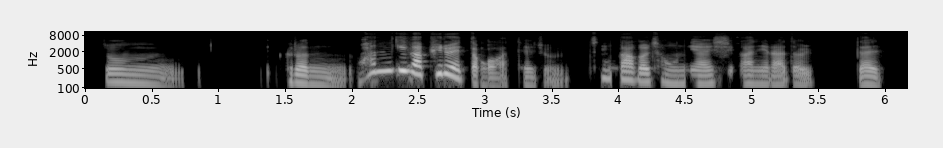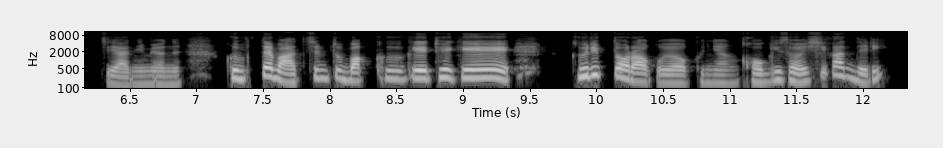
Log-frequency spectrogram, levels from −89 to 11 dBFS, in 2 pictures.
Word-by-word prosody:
좀 150 -7 -8 0.8
그런 140 -7 -6
환기가 400 -3 +3
필요했던 310 - 0
것 115 - -5
같아요. 125 +1 -12
좀 - - -18 0.2
생각을 200 -7 -4
정리할 145 -3 -10
시간이라든지 135 - -9
아니면은 135 +1 -5 0.3
그때 225 +5 +3
마침 220 +4 +2
또 220 - -2
막 180 -2 +2
그게 215 0 +3
되게 230 -1 +5 0.4
그립더라고요. 215 - +3
그냥 150 -1 -11
거기서의 165 +2 -1
시간들이 225 - -2
170 Hz, 275 characters per minute, -23 LUFS, 145-230 Hz, 0.8 s, 되게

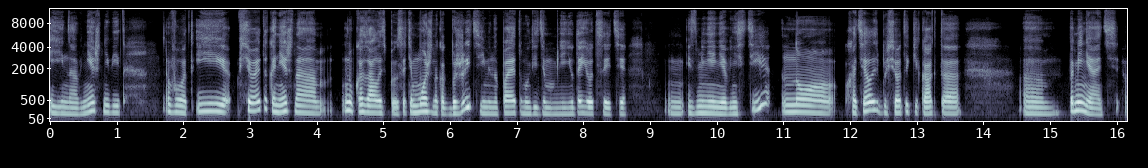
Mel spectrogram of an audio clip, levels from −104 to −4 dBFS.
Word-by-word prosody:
и 155 -1 -3
на 145 -2 -4
внешний 180 +5 -2
вид. 170 0 -7 0.6
Вот. 175 -4 0
И 200 -1 0
всё 225 -3 +4
это, 235 +5 +1
конечно, 180 -5 0
м, - - -11 0.3
ну, 225 0 +5
казалось 170 -4 +3
бы, 155 - -3
с - - -8
этим - - 0
можно 185 -2 +2
как 150 -2 -1
бы 155 - +5
жить, 295 - +1
именно 150 -1 -5
поэтому 160 -1 +1
видимо 150 -1 -6
мне 145 0 -10
не 145 +1 -6
удается 150 0 +2
эти, 140 0 -2 0.6
м, 150 -1 -7
изменения 155 -1 +1
внести, 155 - -3 0.2
но 175 -3 +1 0.2
хотелось 205 +8 +4
бы 165 - -11
всё-таки 165 +2 +1
как-то, 155 0 +1 0.9
а, 155 -1 -1 0.4
поменять 155 - +2
160 Hz, 135 wpm, -25 LUFS, 150-185 Hz, 0.9 s, ну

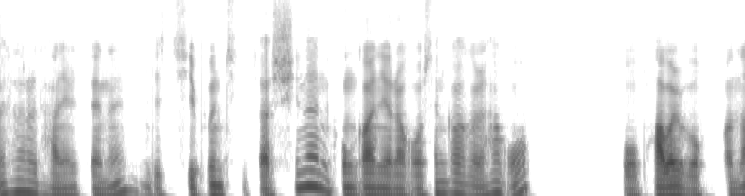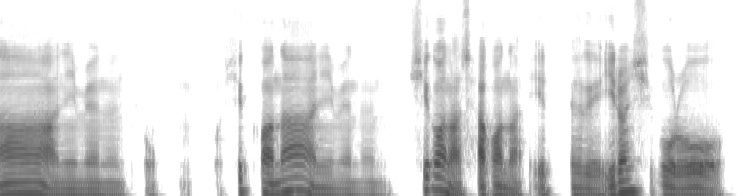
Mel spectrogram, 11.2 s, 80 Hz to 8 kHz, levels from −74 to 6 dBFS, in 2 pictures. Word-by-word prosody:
회사를 125 +1 -1
다닐 85 -3 -3
때는 90 - -4
인제 85 -3 -9
집은 95 - -3
진짜 80 - -4
쉬는 180 - -1
공간이라고 85 - +1
생각을 110 -1 -3
하고 125 -2 -3 0.7
뭐 80 -1 -1
밥을 95 +4 +6
먹거나 85 - +1
아니면은 80 -1 -3
쪼끔 - - -15 0.4
뭐 - - -24
씻거나 135 +2 +1
아니면은 80 -3 -5 0.2
쉬거나 155 - +3
자거나 70 - +2
있 - - -5
그 85 -2 -1
이런 125 +8 +4
식으로 90 - +1
90 Hz, 310 characters per minute, -26 LUFS, 80-120 Hz, 0.7 s, 밥을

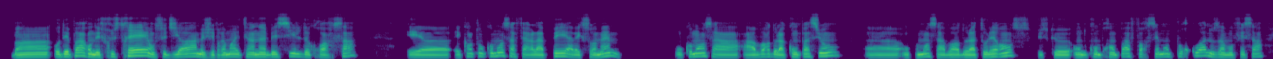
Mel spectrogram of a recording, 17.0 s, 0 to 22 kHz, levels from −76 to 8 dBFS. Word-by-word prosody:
ben, 115 +1 +2
au 125 - +2
départ, 165 +4 +3
on 125 - +6
est 110 - +6
frustré, 170 - +3
on - - +3
se 115 +2 -4
dit: 115 +3 -1
«Ah 135 +4 +2
mais 130 - +5
j'ai 105 +1 -4
vraiment 115 +4 +1
été 120 -1 -3
un 115 0 +2
imbécile 120 +4 +1
de 115 - 0
croire 105 -2 -2
ça» 160 +5 -4 0.7
et 110 0 0
heu, 105 -1 +2
et 110 - -6
quand 140 +6 -7
on 150 - -1
commence 165 +3 -1
à - - 0
faire 110 -2 -2
la 105 0 +2
paix 150 -1 +1
avec 105 -2 +1
soi-même, 130 +4 0 0.7
on - - -5
commence 150 +2 0
à 110 -3 0
à 105 0 -3
avoir 130 +4 -1
de 120 - 0
la 105 0 +4
compassion, 130 - 0 0.4
heu, - - -7
on 100 +1 -4
commence 125 +5 0
à 105 - 0
avoir 110 +1 +1
de 110 - -1
la 110 0 +4
tolérance 135 +10 -1
puisqu'on 105 +2 -1
ne 105 - -1
comprend 115 0 -2
pas 140 +4 -2
forcément 125 +2 -3
pourquoi 170 +7 -2
nous 120 -7 -1
avons 110 -1 0
fait 110 +1 -7
ça, 135 +7 -5
115 Hz, 200 wpm, -23 LUFS, 110-140 Hz, 0.7 s, on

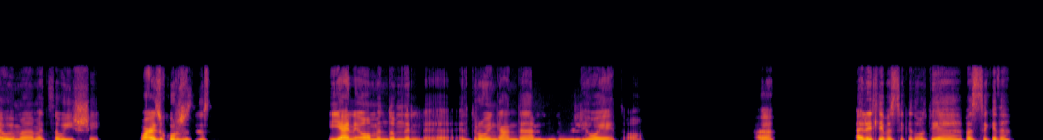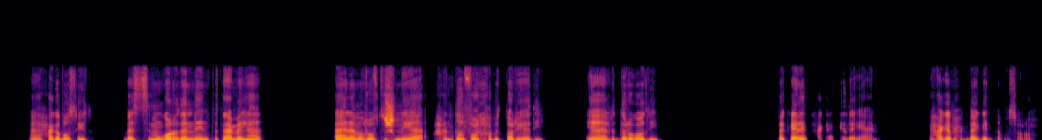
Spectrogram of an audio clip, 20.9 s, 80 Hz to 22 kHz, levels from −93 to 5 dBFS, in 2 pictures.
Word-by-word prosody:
أوي، 170 0 +4
ما 105 -6 -1
ما 105 - -1
تساويش 80 -5 -3
شيء 140 +1 -8 0.4
وعايزه 140 +3 +7
كراسة 125 +1 +2
رسم. 110 - -3 1.2
يعني 115 0 +6
آه - - +4
من 115 -6 +1
ضمن 120 +2 +1
ال 100 -3 -6
الDrawing 115 +4 0
عندها، 100 +4 0
من 100 -2 -3
ضمن 115 +2 -4
الهوايات 100 -2 +1
آه. - - -14 1.2
آه، 110 0 -1 0.8
قالت 155 +10 +4
لي: 175 - +3
"بس 170 -2 -3
كده." 135 -1 -6
قُلت: 150 +3 -4
"ياه 155 +2 +2
بس 175 0 -1
كده؟!" 195 +4 -3 0.6
أهي 210 0 -5
حاجة 195 -1 -1
بسيطة، 175 0 -1 0.3
بس 110 +2 -2
مجرّد 160 - +3
إن 160 -6 +4
أنت 170 +1 +1
تعملها، 210 - +2 0.8
أنا 125 +3 +5
ما 125 -1 +2
شُفتش 160 -4 +3
إن 125 - +2
هي 155 +4 +3
عندها 125 +6 -1
فرحة 165 -1 -2
بالطريقة 125 +3 0
دي، 125 +1 -9 0.4
ياه 145 -1 +2
للدرجة 115 +1 +1
دي! 185 +3 -7 1.2
فكانت 180 - +2
حاجة 170 - -17
كده - - -10
يعني، - - -15 0.5
حاجة 115 +4 0
باحبها 125 -5 -3
جدًا 100 -1 -7
بصراحة. - - -20
130 Hz, 160 wpm, -24 LUFS, 115-170 Hz, 1.2 s, وعايزه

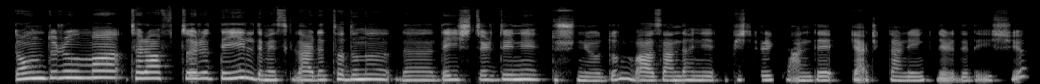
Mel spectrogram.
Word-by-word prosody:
dondurulma 305 +3 +4
taraftarı 280 -1 +1
değildim 270 -5 +3
eskilerde. 205 0 -2
Tadını, 230 0 +2
eee, 195 0 -3
değiştirdiğini 215 +2 +2
düşünüyordum. 200 +3 -1
Bazen 190 0 -1
de, - - 0
hani, 195 -1 -2
pişirirken 205 -2 -4
de 185 -1 -2
gerçekten 190 -1 -4
renkleri 180 - -4
de 175 0 -7
değişiyor. 200 - -5
210 Hz, 100 wpm, -23 LUFS, 195-270 Hz, -, dondurulma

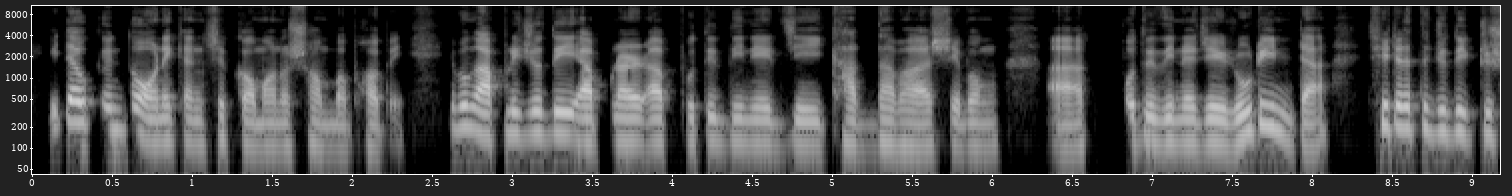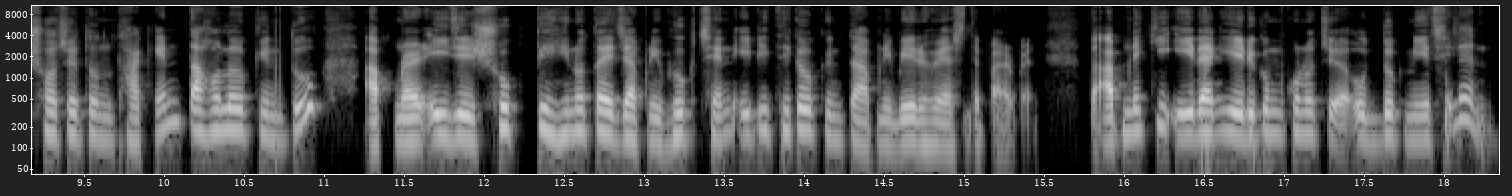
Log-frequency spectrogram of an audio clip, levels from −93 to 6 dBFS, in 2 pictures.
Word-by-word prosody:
এটাও 235 -2 +5
কিন্তু 185 -2 -5
অনেকাংশে 130 -1 -3
কমানো 115 0 -2
সম্ভব 105 -4 -6
হবে। - - -4 0.3
এবং 200 +1 +1
আপনি 165 +2 -4
যদি 165 0 +2 0.2
আপনার 135 0 +1
আ - - +7
প্রতিদিনের 130 -2 -4
যেই 120 -1 -1
খাদ্যাভ্যাস 115 -1 -2
এবং 115 0 -4 0.5
আ - - +3 0.4
প্রতিদিনের 130 -3 0
যে 130 - +5
রুটিনটা 160 - +2 0.4
সেটাতে 200 -2 +2
যদি 170 0 -1
একটু 160 +1 -5
সচেতন 160 -2 -1
থাকেন 150 +7 -2
তাহলেও 175 +1 +4
কিন্তু 145 -3 -2 0.5
আপনার 130 +3 +4
এই 155 - +4
যে 150 - +7 0.2
শক্তিহীনতায় 175 -3 +3
যে 150 - +5
আপনি 135 0 -5
ভুগছেন 155 -1 -1
এটি 175 +3 -4
থেকেও 180 0 +3
কিন্তু 145 -3 -7
আপনি 125 +1 -7
বের 130 0 +4
হয়ে 115 -2 -1
আসতে - - -9
পারবেন। - - -8 0.3
তো - - -2
আপনি 170 +3 -2
কি 205 - -5
এর 160 - +4
আগে 165 +2 -7
এরকম 155 +2 +1
কোন 170 - -1
চ - - -12 0.2
উদ্যোগ 145 +3 -2
নিয়েছিলেন? 145 - -3
145 Hz, 165 wpm, -25 LUFS, 125-170 Hz, 0.5 s, আ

